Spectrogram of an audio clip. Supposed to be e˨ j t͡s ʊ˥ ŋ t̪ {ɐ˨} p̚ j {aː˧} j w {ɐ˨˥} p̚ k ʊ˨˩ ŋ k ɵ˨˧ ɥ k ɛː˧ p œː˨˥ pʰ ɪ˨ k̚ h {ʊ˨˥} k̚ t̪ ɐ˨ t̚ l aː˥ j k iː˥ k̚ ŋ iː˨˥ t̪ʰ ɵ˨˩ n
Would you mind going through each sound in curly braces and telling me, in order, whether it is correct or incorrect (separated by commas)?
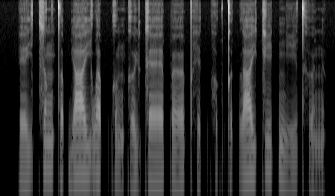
correct, incorrect, incorrect, correct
